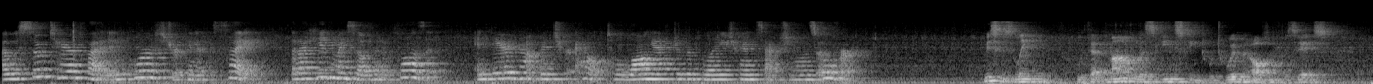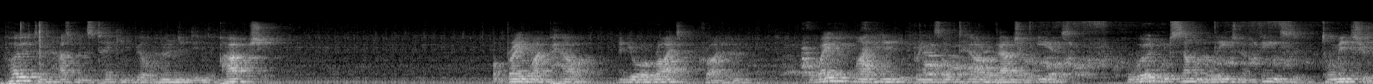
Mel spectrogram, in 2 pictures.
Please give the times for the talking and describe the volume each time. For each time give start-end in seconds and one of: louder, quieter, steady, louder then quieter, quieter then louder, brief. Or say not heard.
0.0-8.6 steady
9.8-16.5 steady
18.6-27.4 steady.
